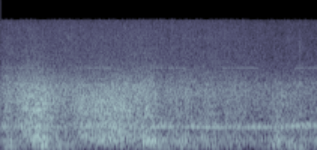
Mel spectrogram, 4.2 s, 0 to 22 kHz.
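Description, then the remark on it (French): Loud, continuous roar of gale-force wind, gusting over 40 knots, buffeting the sailboat Linked Out, sailed by Thomas Ruyan, off Cape Finisterre in a depression, with rumbling gusts and the churn of choppy swell, plus a faint steady whine from the rigging; no voices. “Une houle hachée et de fortes rafales de vent à plus de 40 nœuds.”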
